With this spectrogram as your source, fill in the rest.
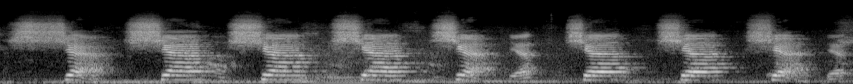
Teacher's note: Udara ya itu deras keluar ya di rongga mulut. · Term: shin tafashi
